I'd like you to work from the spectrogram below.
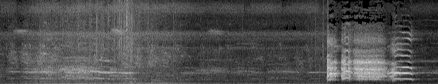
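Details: After several seconds of quiet background murmur, a Linh Kê rooster known for its odd crowing lets out one loud, broken crow in three or four choppy bursts, ending in a falling tail.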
